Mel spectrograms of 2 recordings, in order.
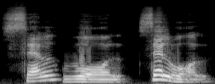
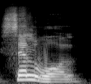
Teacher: stress falls on the second word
